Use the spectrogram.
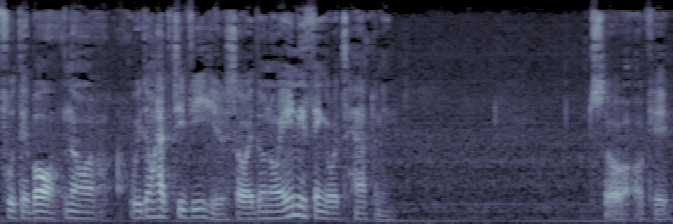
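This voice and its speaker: A Brazilian man speaks English with a Brazilian Portuguese accent, Portuguese being his first language. He chats loosely through a live stream, answering viewers as thoughts come to him. He rambles and pauses often, filling gaps with plenty of hesitations. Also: fairly low pitch, gravelly, warm tone, slight background noise, low-quality recording. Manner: rambling, hesitant with many fillers. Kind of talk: casual live-stream chat.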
